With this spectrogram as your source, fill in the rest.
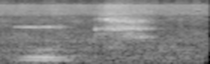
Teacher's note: Coach doesn't have a long O sound. It has a diphthong.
